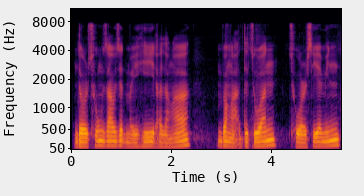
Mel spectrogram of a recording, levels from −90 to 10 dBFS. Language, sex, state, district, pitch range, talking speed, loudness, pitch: Mizo, male, Mizoram, Aizawl, 95-115 Hz, 155 wpm, -18 LUFS, 105 Hz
